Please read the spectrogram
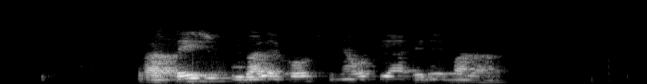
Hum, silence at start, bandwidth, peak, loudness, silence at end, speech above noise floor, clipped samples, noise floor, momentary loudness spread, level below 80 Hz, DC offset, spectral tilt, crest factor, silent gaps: none; 1.4 s; 4.8 kHz; 0 dBFS; -17 LUFS; 1.55 s; 59 dB; under 0.1%; -75 dBFS; 18 LU; -68 dBFS; under 0.1%; -9.5 dB/octave; 18 dB; none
